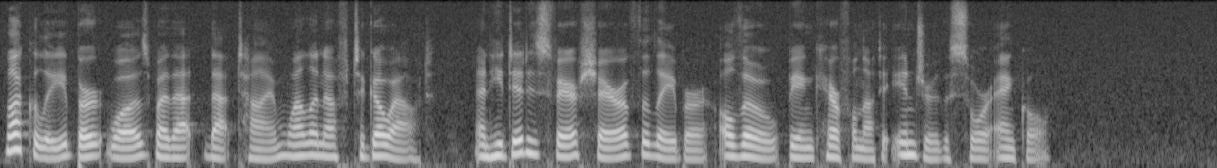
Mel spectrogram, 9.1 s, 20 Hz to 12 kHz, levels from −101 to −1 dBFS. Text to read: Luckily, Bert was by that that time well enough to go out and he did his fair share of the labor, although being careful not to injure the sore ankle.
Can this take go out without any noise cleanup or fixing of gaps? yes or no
yes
